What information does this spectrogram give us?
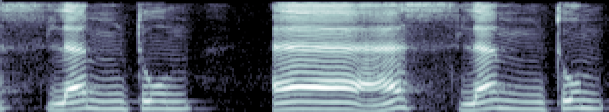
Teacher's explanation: فقالون يسهل الهمزة الثانية ويدخل بين الهمزتين ألفا مقدارها حركتان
